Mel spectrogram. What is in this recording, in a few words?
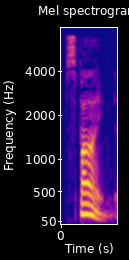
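"spined", English, British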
